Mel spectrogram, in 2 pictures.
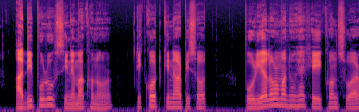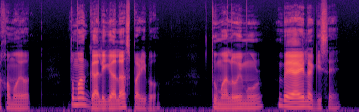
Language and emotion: Assamese, sad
